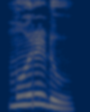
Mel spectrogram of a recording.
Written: ಮೊರಡು

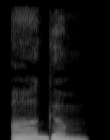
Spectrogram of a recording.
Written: ಆಗಂ

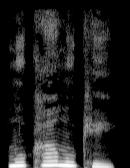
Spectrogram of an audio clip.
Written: ಮುಖಾಮುಖಿ

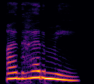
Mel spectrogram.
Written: ಅಧರ್ಮ

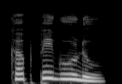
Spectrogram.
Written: ಕಾಪುಗಾಡು

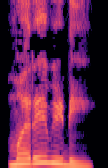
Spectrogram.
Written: ಮುರವಿಡು

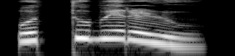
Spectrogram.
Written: ಒತ್ತುಬೆರಳು

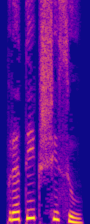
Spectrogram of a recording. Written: ಪ್ರತೀಕ್ಷ್ಷಿಸು

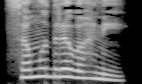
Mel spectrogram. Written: ಸಮುದ್ರವಹ್ನಿ

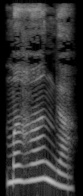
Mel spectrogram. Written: ಮಹಾಂಗ

